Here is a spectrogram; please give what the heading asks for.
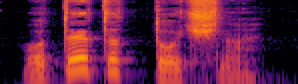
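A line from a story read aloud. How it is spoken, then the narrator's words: Grumbling mutter. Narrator (Russian): буркнул Харитонов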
